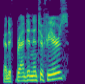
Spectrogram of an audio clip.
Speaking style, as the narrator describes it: Pena asked sharply

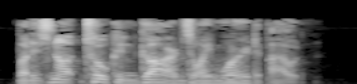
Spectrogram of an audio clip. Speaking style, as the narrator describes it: Barker grumbled

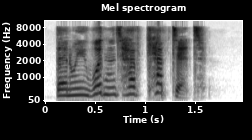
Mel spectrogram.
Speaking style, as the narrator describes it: she snarled at Lynx

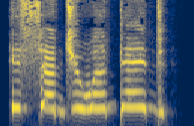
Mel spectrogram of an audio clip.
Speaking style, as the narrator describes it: he wailed

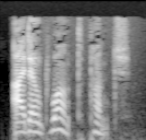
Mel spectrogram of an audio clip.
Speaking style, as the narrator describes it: Egwene said curtly

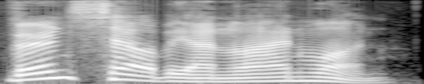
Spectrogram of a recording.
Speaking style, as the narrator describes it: Ruby called out

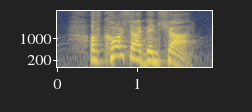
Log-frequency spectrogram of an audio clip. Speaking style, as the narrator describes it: Norris screamed

